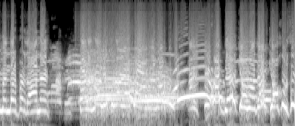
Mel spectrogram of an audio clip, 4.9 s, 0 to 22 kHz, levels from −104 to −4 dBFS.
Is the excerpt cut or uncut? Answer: uncut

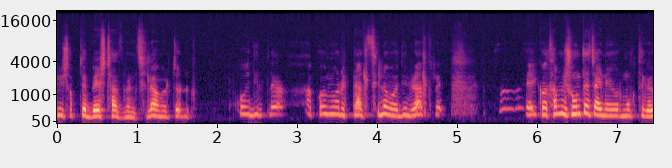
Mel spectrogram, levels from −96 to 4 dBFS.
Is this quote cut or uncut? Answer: uncut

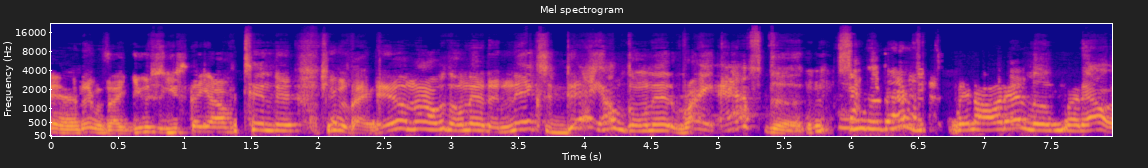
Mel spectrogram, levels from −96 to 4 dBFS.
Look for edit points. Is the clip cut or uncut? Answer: cut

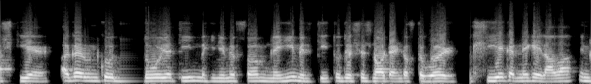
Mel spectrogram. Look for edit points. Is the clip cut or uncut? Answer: cut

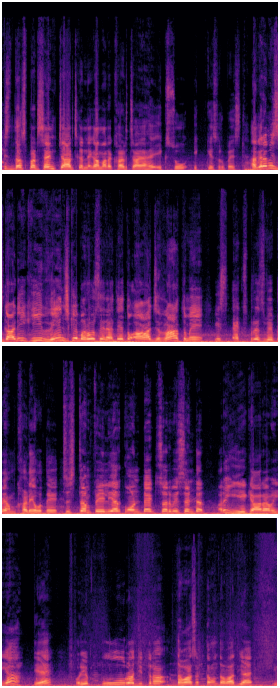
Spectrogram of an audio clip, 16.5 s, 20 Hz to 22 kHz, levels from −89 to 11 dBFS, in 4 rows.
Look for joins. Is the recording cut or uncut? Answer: cut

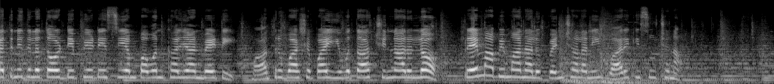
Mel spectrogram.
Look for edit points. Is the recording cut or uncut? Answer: uncut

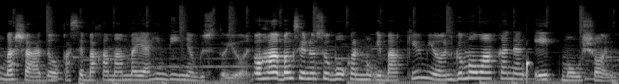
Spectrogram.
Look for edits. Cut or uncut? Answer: cut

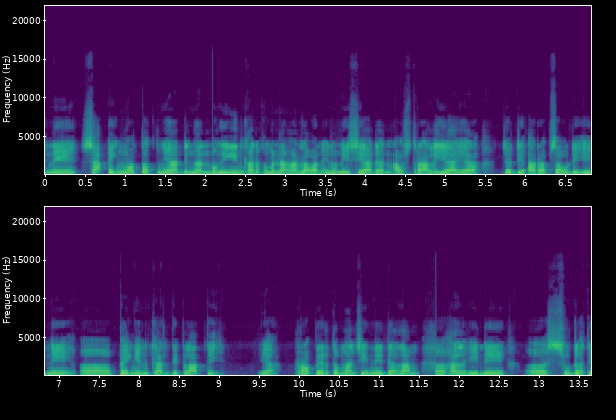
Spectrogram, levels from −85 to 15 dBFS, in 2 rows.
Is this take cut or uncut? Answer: cut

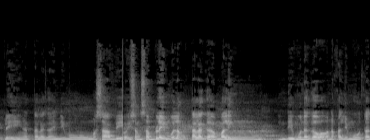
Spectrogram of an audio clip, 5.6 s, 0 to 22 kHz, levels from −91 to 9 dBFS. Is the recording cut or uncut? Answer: cut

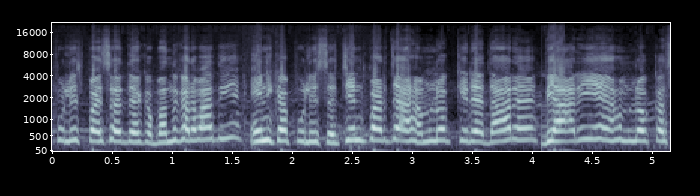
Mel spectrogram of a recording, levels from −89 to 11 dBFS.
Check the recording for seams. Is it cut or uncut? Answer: cut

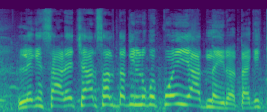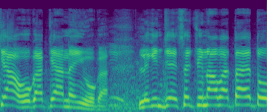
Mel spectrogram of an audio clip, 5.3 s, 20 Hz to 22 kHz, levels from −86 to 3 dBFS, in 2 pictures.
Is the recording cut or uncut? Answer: uncut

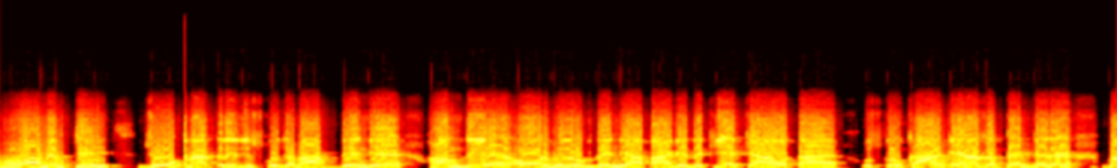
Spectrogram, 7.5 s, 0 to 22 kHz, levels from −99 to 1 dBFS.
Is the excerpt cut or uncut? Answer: cut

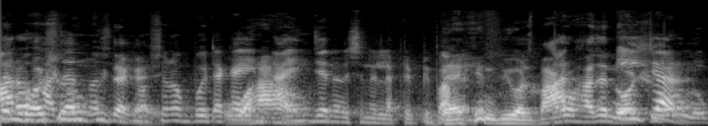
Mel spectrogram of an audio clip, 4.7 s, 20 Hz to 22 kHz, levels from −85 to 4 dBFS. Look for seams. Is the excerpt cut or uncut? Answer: uncut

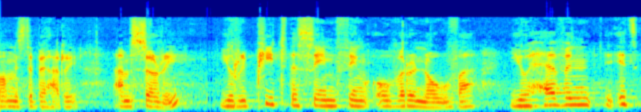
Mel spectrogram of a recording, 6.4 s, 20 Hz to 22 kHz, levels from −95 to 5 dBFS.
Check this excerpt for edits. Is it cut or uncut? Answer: cut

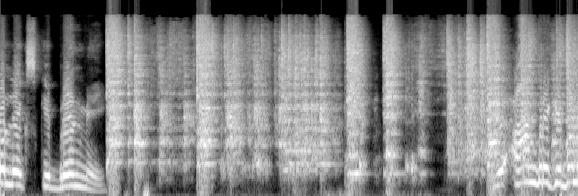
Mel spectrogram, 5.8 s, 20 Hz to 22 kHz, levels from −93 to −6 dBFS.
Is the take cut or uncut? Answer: cut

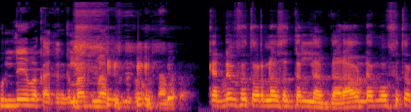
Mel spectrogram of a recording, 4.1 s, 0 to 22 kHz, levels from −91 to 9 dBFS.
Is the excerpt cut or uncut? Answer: cut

